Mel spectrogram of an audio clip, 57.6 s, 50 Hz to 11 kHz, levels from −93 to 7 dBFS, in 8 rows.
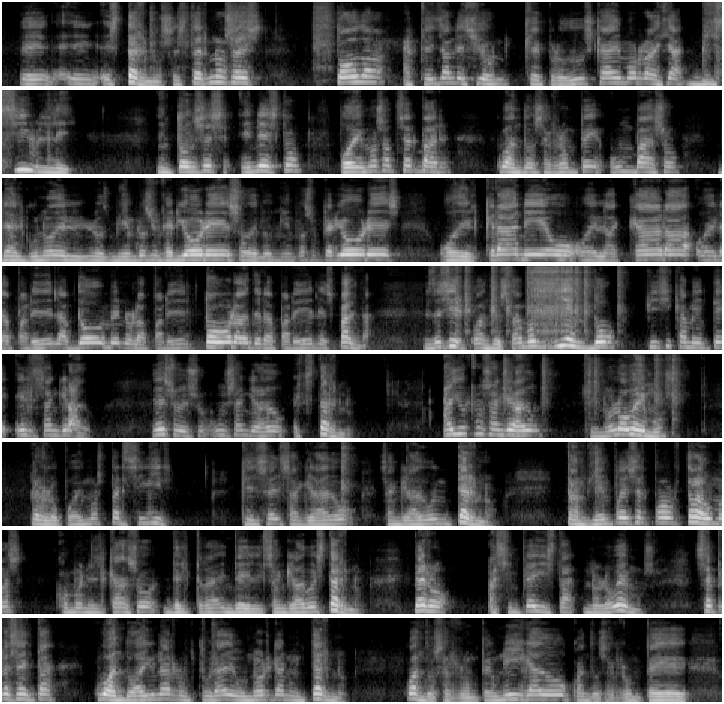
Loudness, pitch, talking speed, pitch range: -24 LUFS, 170 Hz, 130 wpm, 150-190 Hz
